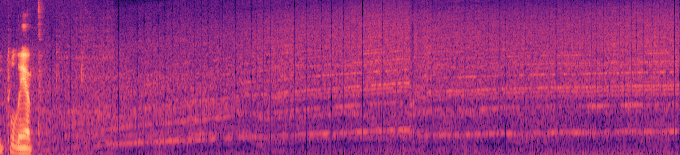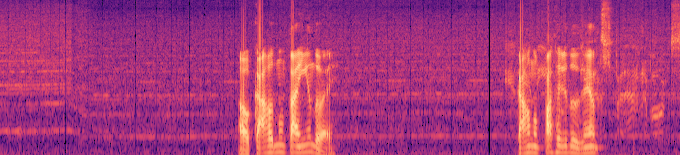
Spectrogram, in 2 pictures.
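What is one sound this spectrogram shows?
A racing car engine whines and rises in pitch as it speeds up.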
